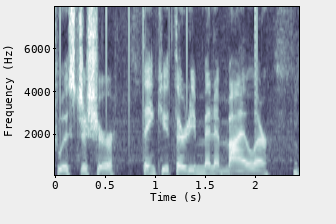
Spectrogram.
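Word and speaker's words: Worcestershire: Worooersher pronounced worstershure.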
